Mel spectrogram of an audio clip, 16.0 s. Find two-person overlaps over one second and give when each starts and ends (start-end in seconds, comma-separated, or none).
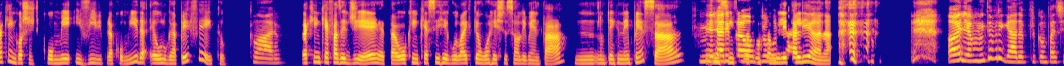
10.6-12.0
